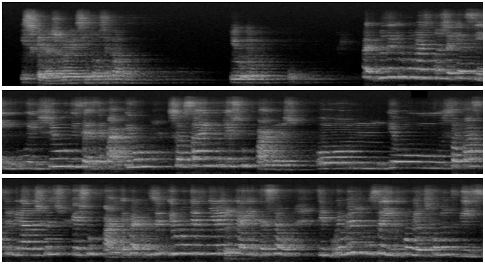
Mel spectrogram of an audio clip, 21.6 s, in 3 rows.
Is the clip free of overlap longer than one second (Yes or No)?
Yes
